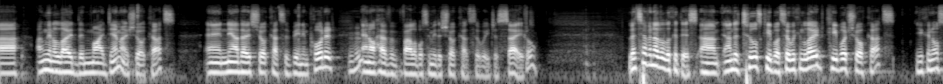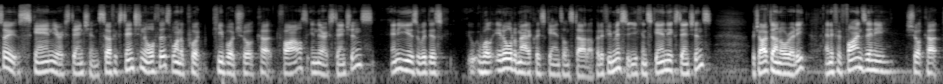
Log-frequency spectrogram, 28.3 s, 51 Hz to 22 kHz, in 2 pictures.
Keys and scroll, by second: 9.7 alt+t.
